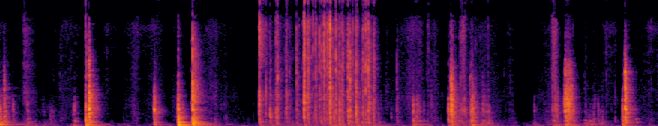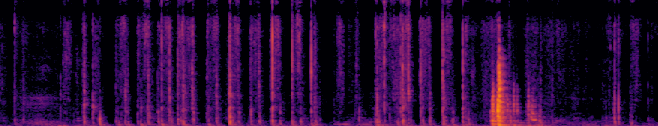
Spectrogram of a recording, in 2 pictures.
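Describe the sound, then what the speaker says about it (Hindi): Tarot cards being drawn from a deck and shuffled, a run of close papery slaps and riffles in scattered bursts with quiet gaps between them and no talking. "मैं कार्ड्स निकाल लूँ पहले।"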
